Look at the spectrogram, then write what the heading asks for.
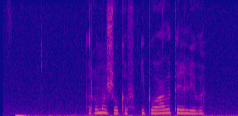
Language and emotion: Russian, neutral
